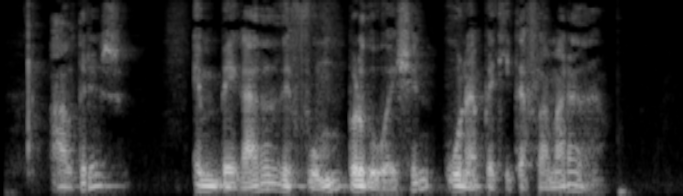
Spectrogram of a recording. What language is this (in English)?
Catalan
